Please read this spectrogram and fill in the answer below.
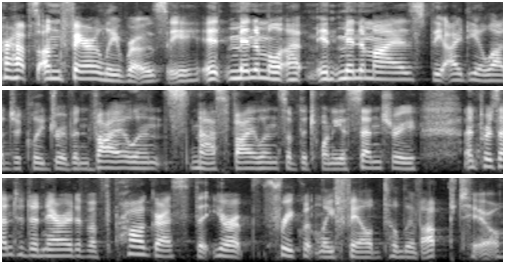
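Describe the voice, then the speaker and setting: A woman with an American accent speaks at a fairly low pitch and a fairly quick pace, with ordinary pitch variation and hardly any pauses. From US Midwest. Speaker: historian. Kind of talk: prepared talk at a panel discussion. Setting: library event with live audience.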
